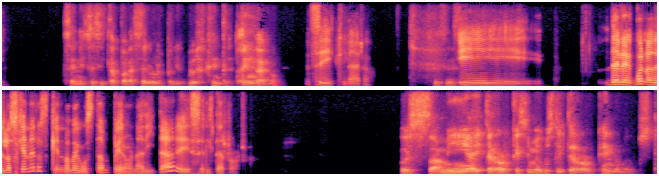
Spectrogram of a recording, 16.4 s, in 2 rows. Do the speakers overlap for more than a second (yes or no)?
no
